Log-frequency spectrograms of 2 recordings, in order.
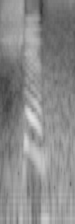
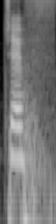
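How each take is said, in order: First: The word begins with an 'sh' sound. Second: The word begins with a 'ch' sound. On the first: The speaker calls it right. "அந்த இஷ் கரெக்டான உச்சரிப்பு" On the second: The speaker calls it wrong. "நிறைய பேர் வந்து சே சே சவுண்டில் படிப்போம்"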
